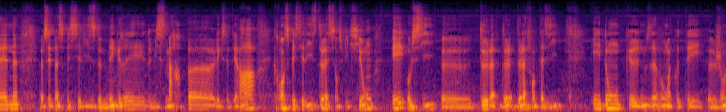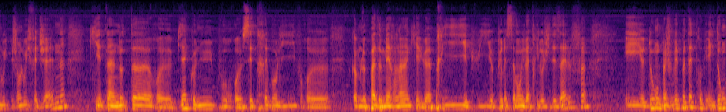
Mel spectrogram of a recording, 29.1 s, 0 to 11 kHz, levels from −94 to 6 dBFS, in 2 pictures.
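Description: No technical faults can be heard anywhere in the signal, which stays steady and intact throughout.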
